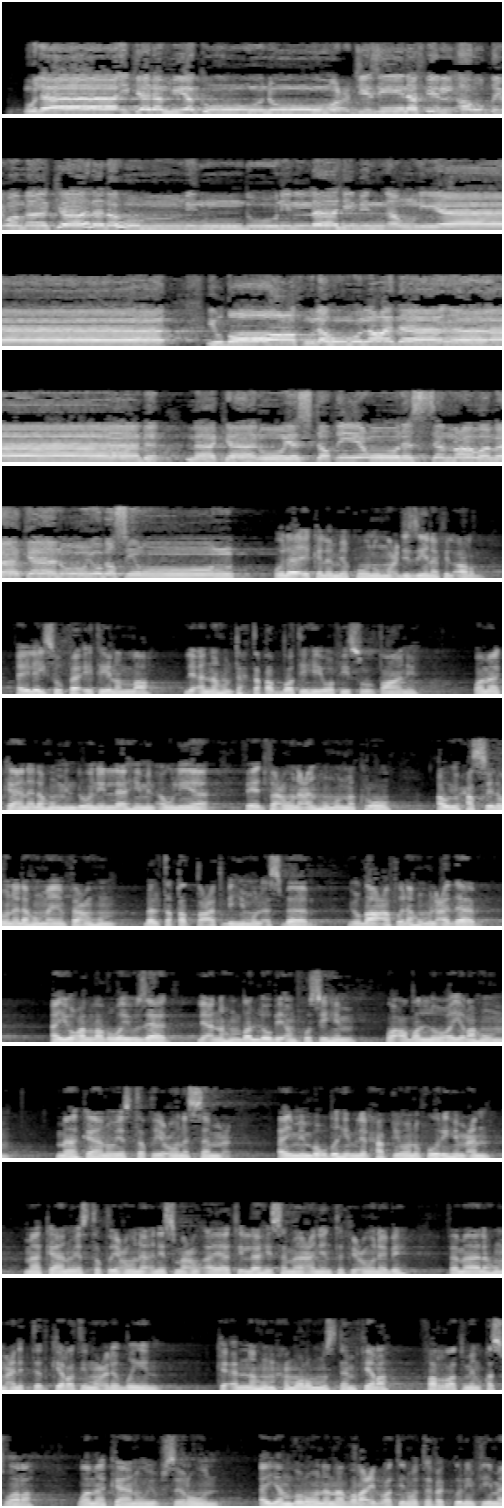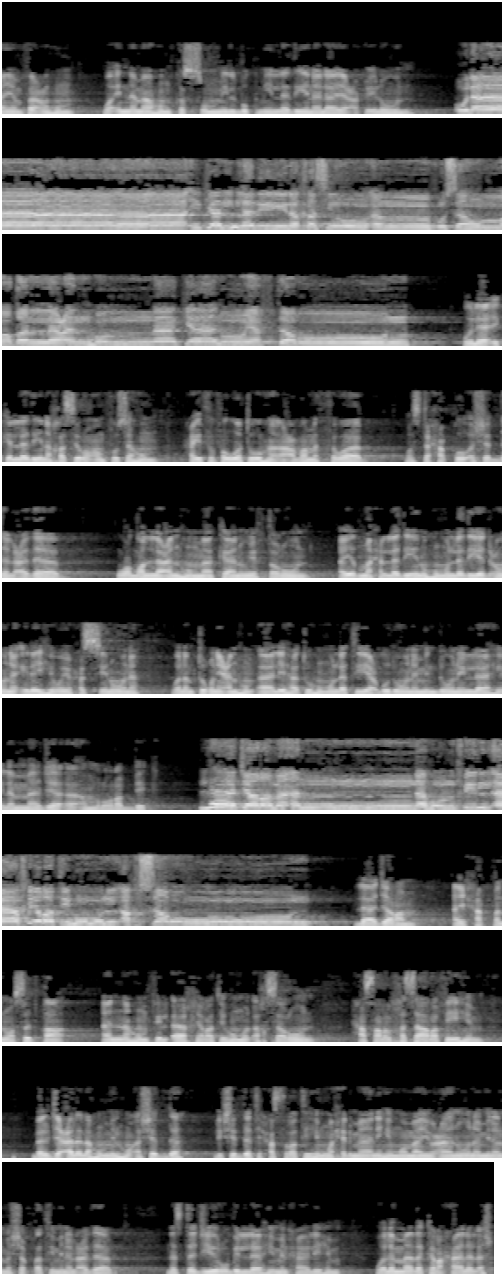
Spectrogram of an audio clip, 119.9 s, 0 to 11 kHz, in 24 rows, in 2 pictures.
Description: درس (32) : تفسير سورة هود : (20 - 35)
